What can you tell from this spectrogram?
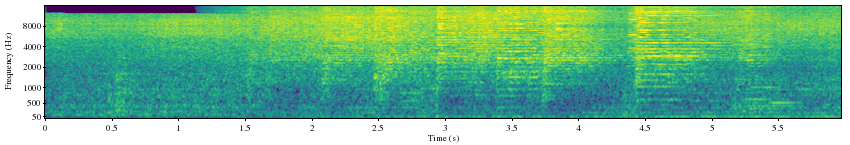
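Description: Kent KGS-63WM1 surface grinder running under power: a steady hiss over a low, even hum.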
